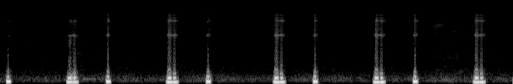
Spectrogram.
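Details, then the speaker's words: Split first heart sound in a semiology class recording: clear heartbeat at about 60 a minute, the first sound of each beat broad and doubled. "el mismo primer ruido desdoblado si es el mismo primer ruido"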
